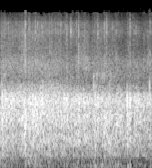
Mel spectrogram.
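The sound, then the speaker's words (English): An audience applauds steadily as a speaker is welcomed, a dense wash of many hands clapping at an even volume throughout, with no individual claps standing out and no voices. “So let's have a round of applause for John.”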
